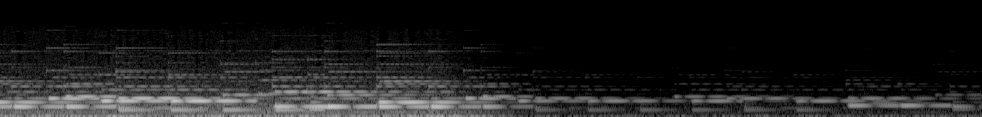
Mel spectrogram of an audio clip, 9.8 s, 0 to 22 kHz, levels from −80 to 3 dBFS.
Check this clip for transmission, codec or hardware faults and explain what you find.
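One fault: zipper noise from 4.41 to 5.46 s. A gain change of roughly 20 dB downward is applied in unsmoothed steps, around a hundred per second, instead of as a continuous ramp. Each step leaves a tiny click, so a fine zipping texture rides on the sound throughout the fade.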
